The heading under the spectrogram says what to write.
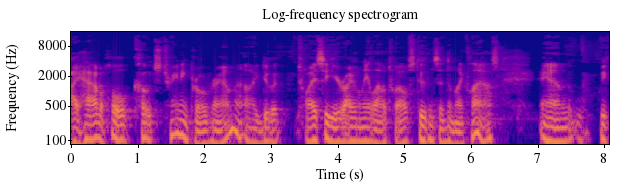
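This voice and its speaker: A man speaks fairly slowly in a very deep, low pitch with vocal fry and lively intonation. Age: 70s. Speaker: neuroscience researcher and coach. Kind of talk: interview.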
